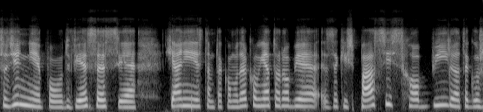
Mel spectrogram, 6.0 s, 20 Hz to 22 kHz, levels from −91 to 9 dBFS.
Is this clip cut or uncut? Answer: uncut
